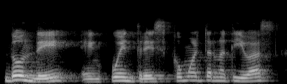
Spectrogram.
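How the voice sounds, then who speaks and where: A man's voice: on the high side, slow pace, lo-fi sound. A man teaching a class, explaining an exercise step by step and often checking that students follow. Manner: keeps checking understanding with tag questions.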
